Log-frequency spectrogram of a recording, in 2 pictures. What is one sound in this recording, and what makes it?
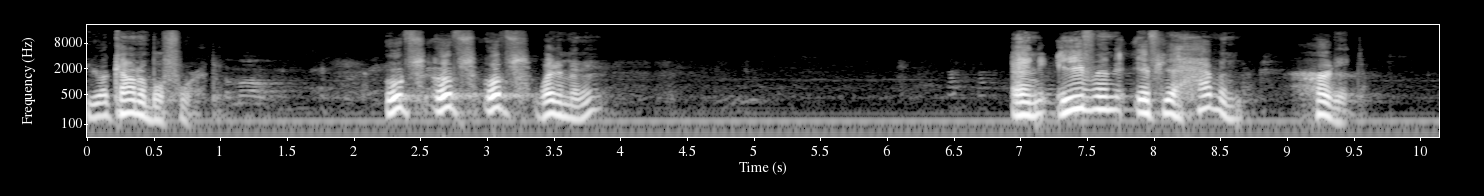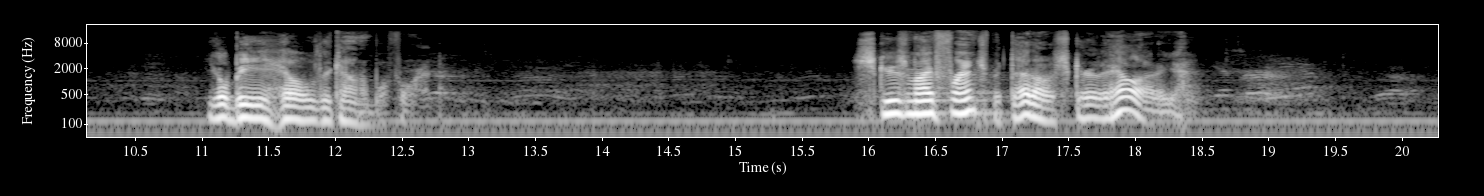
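An older man speaks with animation through a microphone, pausing between phrases.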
